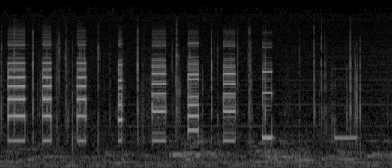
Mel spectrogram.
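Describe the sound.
Keypad tones from a mobile phone with a dead battery: a quick series of many short, fairly quiet dialing beeps in uneven rhythm, ending in a longer, lower tone.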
